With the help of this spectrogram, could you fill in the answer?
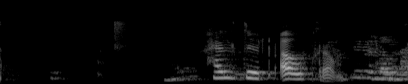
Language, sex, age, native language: Icelandic, female, 7, Icelandic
